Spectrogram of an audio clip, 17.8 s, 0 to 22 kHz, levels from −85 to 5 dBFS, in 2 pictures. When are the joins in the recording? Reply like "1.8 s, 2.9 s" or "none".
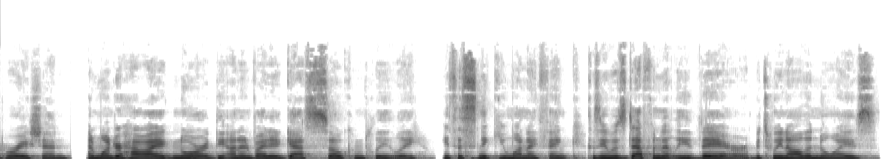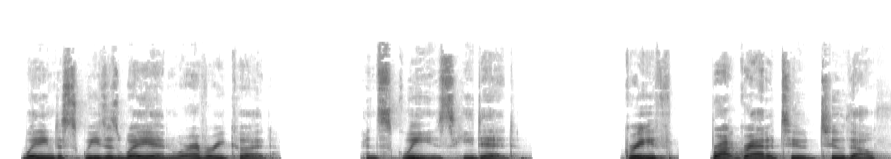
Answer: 4.3 s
